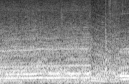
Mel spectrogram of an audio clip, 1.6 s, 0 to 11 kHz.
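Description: The engine of a Corvette C3 in the racing game Automobilista 2 roars steadily at high revs, a loud, continuous buzzing drone with a slight pitch shift near the end and no talk over it.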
